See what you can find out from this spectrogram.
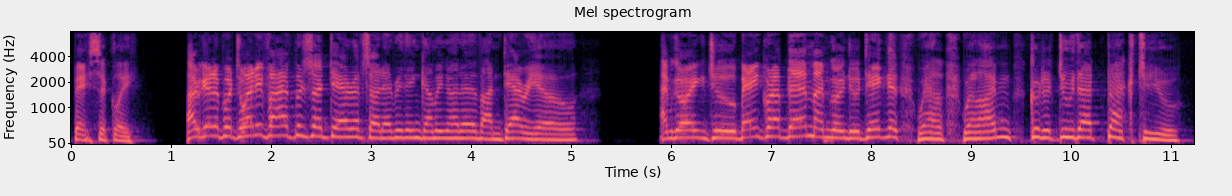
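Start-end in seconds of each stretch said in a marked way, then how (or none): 1.2-11.1 lightly put-on politician voice; mock speechmaking, slightly off the usual voice; Trudeau. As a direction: imitate a leader announcing retaliation. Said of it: "Trudeau was like".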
